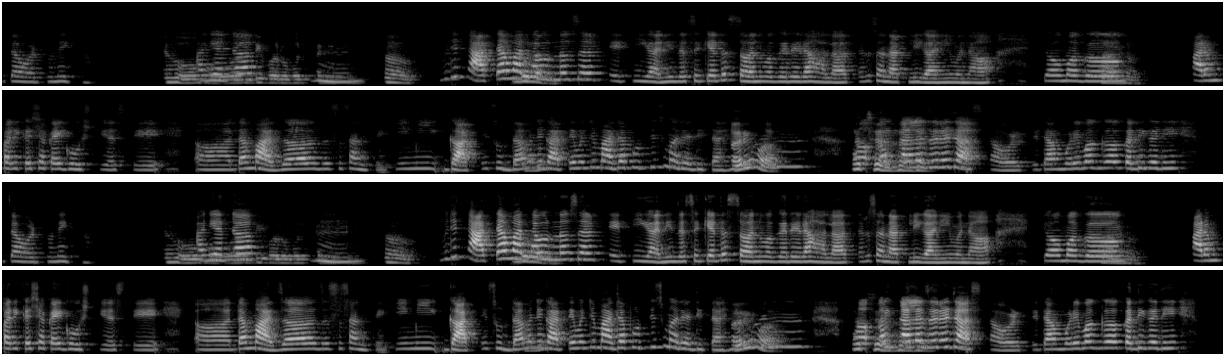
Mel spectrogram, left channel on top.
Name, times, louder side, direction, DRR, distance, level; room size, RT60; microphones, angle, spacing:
voice 1, 0.1-0.7 1.9-2.5 3.1-3.6 4.4-11.3 11.9-24.1, right 4 dB, 65° right, 10 dB, 1.6 m, -28 dB
voice 2, 1.6-4.1 5.1-5.4 11.0-11.4 17.4-17.7 19.5-20.0 20.7-21.5, left 2 dB, 60° left, 6 dB, 2.3 m, -35 dB
9.4 x 9.4 x 4.5 m, 0.31 s
head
